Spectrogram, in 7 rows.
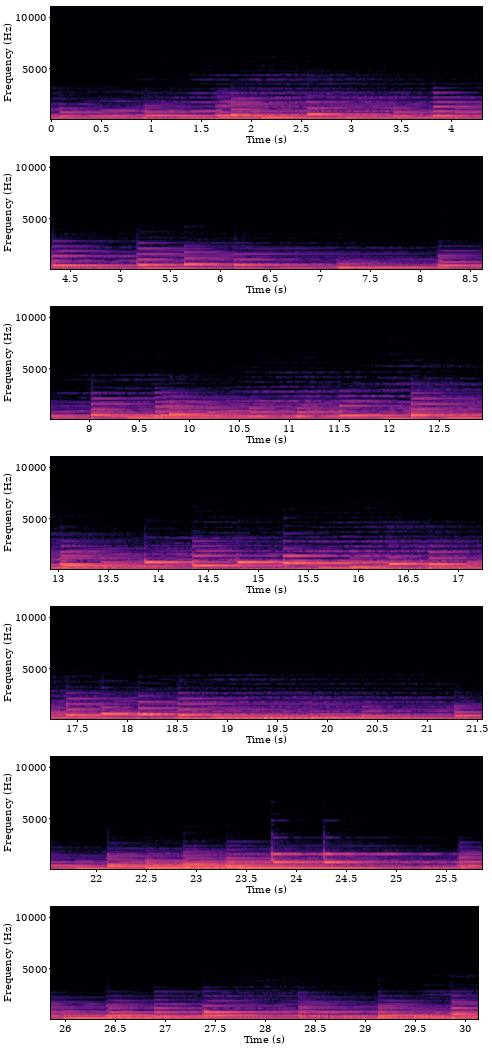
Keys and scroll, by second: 0.3-0.7 typing, 2.1 z, 3.2 a, 5.8 z, 6.5 space, 7.5 space, 7.9 v, 10.5-11.9 space, 12.7 a, 24.8-27.0 typing, 28.5 v.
